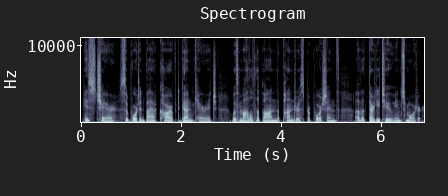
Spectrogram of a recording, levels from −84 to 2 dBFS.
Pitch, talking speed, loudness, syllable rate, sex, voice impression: 120 Hz, 165 wpm, -21 LUFS, 5.5 syllables/s, male, masculine, adult-like, relaxed, slightly weak, bright, soft, muffled, slightly halting, slightly refreshing, friendly, reassuring, kind, modest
